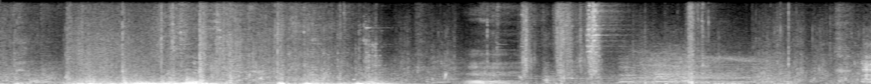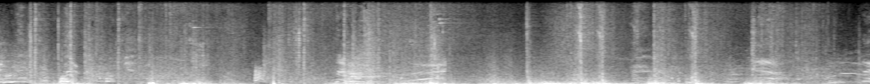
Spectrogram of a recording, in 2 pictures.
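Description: Blades clang and strike against a large beast.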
